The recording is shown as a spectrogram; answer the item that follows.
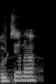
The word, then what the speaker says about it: Utena: You're saying it right, as I've heard it. Utena.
